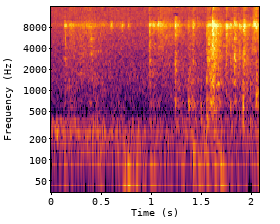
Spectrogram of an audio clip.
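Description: Near silence, then faint paper rustling and small clicks in the second half as sheet music on an upright piano's music stand is handled.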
